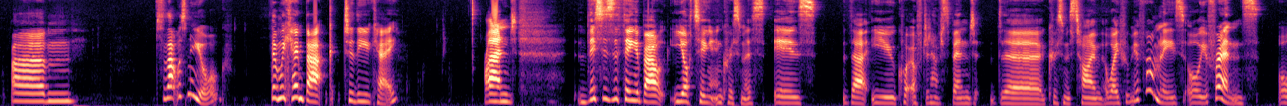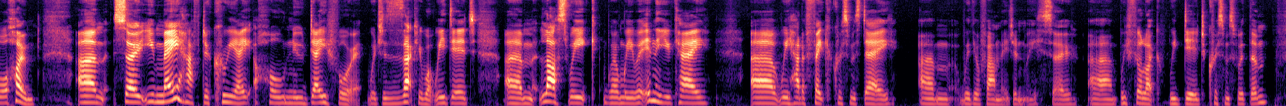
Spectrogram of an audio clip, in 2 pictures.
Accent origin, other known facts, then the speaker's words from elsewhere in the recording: United Kingdom; we are British, so, uh, but we're actually not from London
